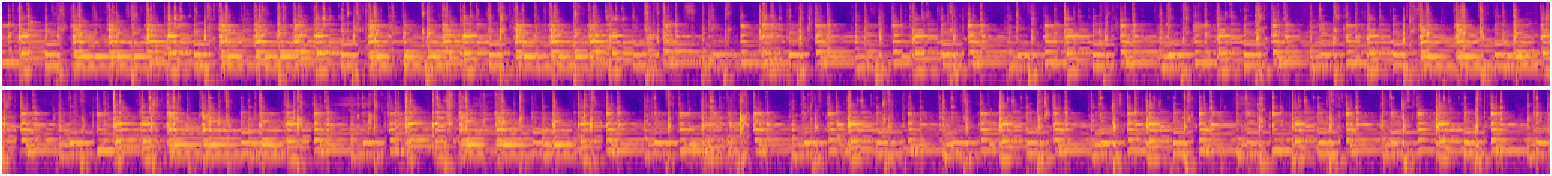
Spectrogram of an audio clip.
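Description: Instrumental West African string music: a plucked acoustic guitar and a small lute play a busy, repeating figure of quick notes.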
